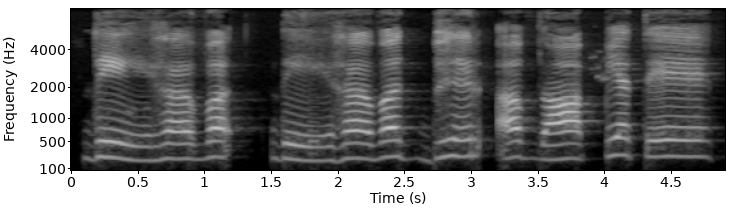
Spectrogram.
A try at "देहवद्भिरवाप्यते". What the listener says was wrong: Don't say dehavadbhir. You should break it as dehavadbhihi avapyate. Okay, so don't break that word.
